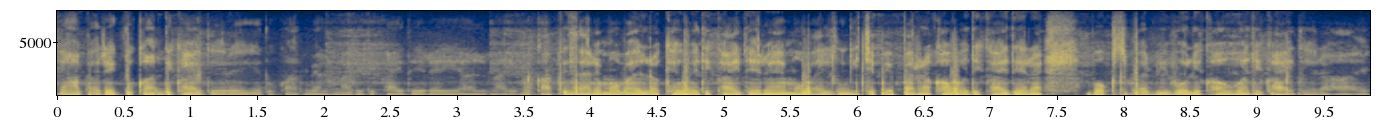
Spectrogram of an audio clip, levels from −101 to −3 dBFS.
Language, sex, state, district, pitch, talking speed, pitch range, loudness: Hindi, female, Uttar Pradesh, Jyotiba Phule Nagar, 170 Hz, 275 wpm, 165-175 Hz, -17 LUFS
